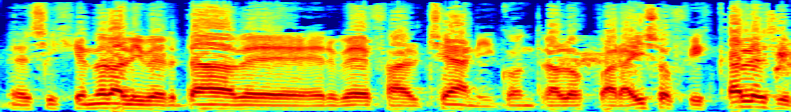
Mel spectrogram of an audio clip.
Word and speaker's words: Falciani: Pues te llamamos porque nos habéis mandado una nota de prensa por la libertad de Hervé Falciani, no sé si lo pronuncio bien. – Sí, Falciani sería.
